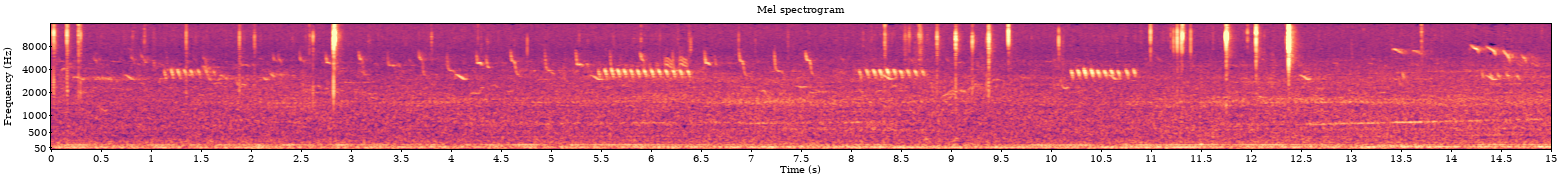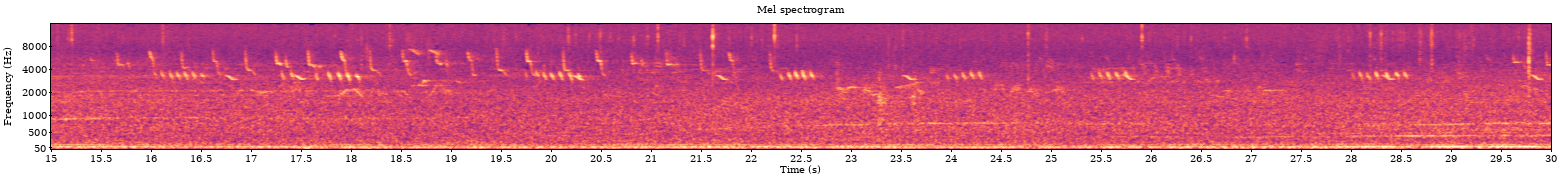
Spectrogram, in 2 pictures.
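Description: Birds chirping in short repeated notes, with a few faint drawn-out whistled calls, over a steady low rumble; scattered small sharp clicks run throughout.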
